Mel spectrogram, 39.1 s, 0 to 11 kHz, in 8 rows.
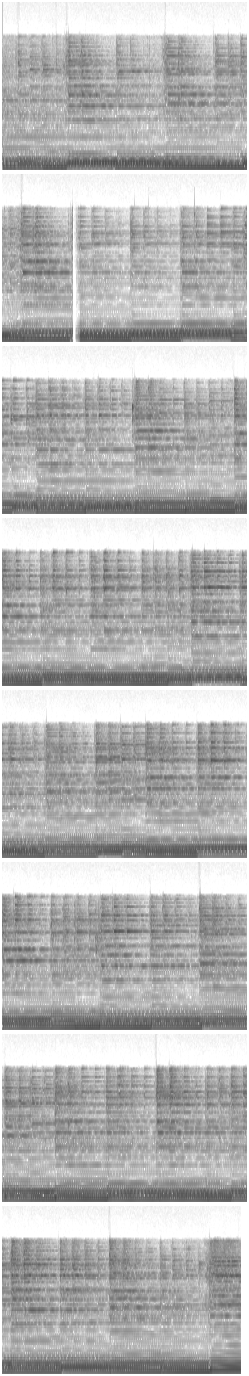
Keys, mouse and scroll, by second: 1.7 click, 9.1 click, 12.5 click, 14.3 click, 19.7 click, 20.0 click, 20.1 click, 22.5 click, 22.9 click, 25.8 click, 30.7 click, 31.6 click, 32.7 click, 32.9 click, 34.7 click, 35.2 click.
